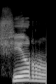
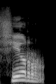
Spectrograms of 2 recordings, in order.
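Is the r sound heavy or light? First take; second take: heavy; heavy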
